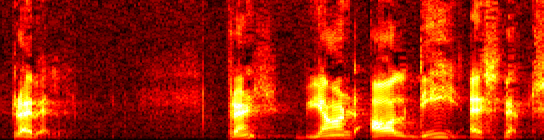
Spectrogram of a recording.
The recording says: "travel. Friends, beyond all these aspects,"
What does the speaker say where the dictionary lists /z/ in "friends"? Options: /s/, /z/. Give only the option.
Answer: /s/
